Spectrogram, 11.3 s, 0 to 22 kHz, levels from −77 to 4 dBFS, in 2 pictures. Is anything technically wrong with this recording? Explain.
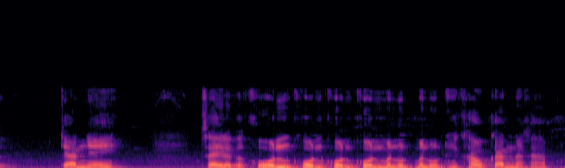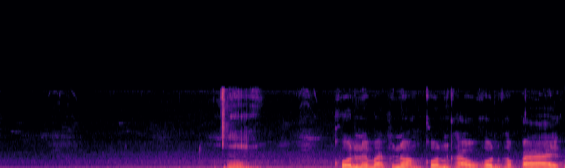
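No, nothing is technically wrong with this audio.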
